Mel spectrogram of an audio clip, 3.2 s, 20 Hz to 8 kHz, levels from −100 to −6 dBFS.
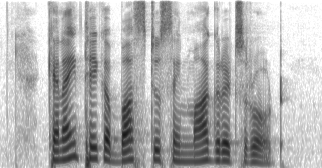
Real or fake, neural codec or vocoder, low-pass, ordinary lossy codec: real; none; none; none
